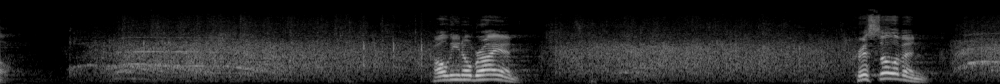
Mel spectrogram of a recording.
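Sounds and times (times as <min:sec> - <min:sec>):
live show crowd applause: 0:00.7 - 0:04.7, 0:05.4 - 0:08.7, 0:09.5 - 0:10.0
speech: 0:04.3 - 0:05.3, 0:08.6 - 0:09.4.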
